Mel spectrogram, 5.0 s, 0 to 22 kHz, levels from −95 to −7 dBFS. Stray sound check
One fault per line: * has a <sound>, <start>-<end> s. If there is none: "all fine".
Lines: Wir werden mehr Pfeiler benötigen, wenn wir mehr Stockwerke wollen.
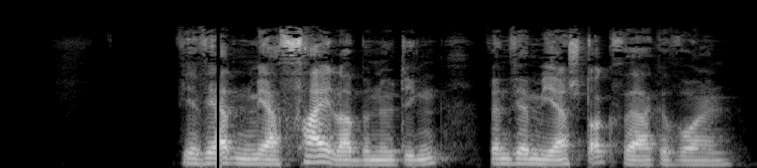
* has a dropout, 1.4-1.5 s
